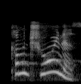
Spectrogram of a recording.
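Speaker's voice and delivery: bright high call to join; cheerful invite. Acted. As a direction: invite her in, high and eager. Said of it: "said Millie".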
